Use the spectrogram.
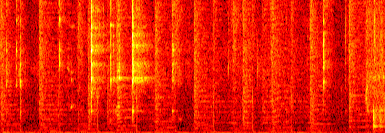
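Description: A utensil repeatedly scrapes and clinks against a pan while passion fruit cocada is stirred, a steady rhythmic metallic stirring heard up close with no talking.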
